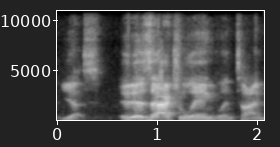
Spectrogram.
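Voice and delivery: normal talking voice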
